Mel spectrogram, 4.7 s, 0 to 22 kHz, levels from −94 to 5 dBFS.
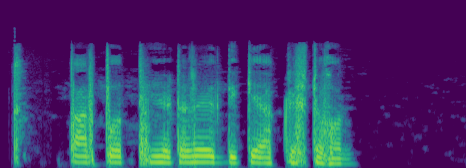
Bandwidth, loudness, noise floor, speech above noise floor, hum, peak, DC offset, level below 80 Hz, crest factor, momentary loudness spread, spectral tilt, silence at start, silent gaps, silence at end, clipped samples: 7.6 kHz; -14 LUFS; -80 dBFS; 67 dB; none; 0 dBFS; under 0.1%; -48 dBFS; 14 dB; 7 LU; -7 dB/octave; 0.15 s; none; 1.15 s; under 0.1%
